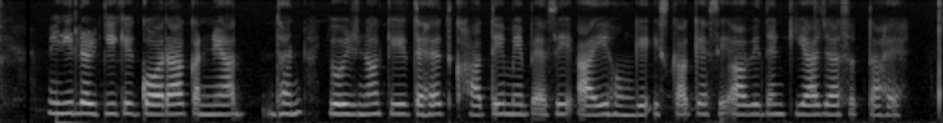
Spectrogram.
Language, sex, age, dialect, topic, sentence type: Hindi, female, 18-24, Garhwali, banking, question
